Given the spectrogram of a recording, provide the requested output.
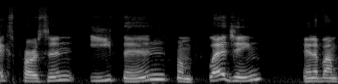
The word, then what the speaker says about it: Fledging: First of all, I appreciate you saying it right. Fledging is what we are. A lot of people go with fledgling.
